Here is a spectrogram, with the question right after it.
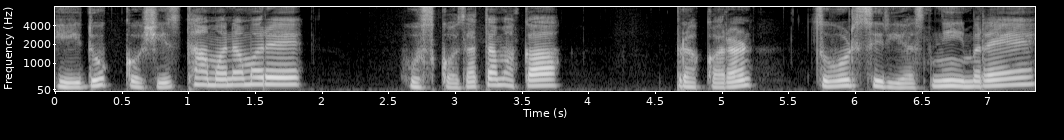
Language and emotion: Goan Konkani, fearful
